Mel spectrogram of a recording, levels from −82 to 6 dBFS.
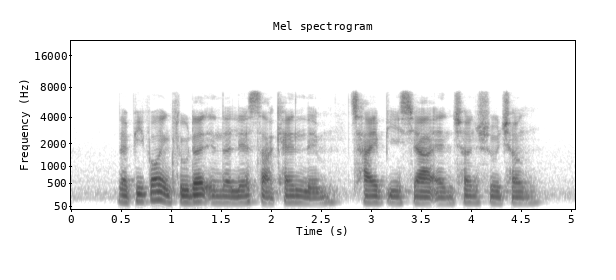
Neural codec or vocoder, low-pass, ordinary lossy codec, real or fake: none; 7.2 kHz; none; real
